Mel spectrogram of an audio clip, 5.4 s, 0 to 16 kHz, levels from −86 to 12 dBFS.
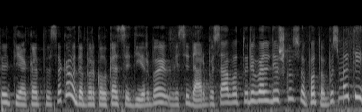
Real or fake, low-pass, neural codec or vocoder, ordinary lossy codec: real; 7.2 kHz; none; AAC, 64 kbps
